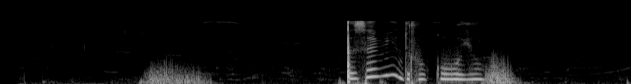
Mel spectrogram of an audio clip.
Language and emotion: Russian, sad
